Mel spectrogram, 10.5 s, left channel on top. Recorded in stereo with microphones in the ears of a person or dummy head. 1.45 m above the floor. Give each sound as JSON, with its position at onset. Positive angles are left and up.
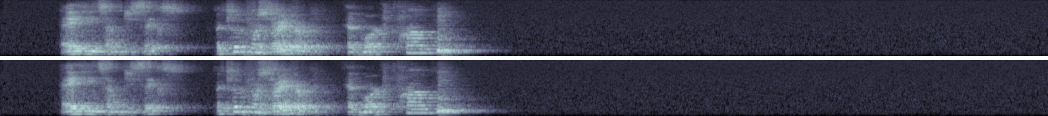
{"t": 0.6, "sound": "a man speaking", "side_deg": 30, "distance_m": 1.8}
{"t": 2.2, "sound": "a man speaking", "side_deg": 25, "distance_m": 1.5}
{"t": 4.4, "sound": "a whoosh", "side_deg": 45, "distance_m": 1.5}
